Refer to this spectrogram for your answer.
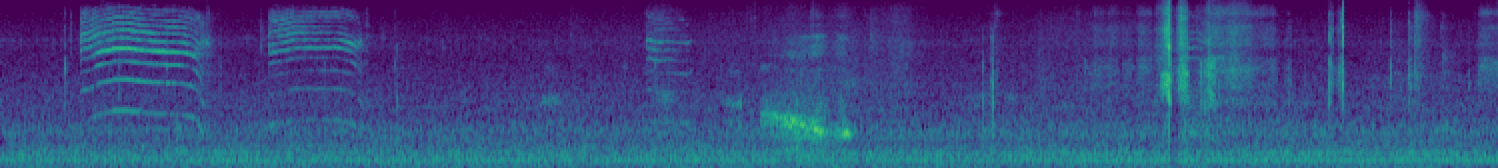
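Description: A young kitten gives two high, thin meows in quick succession, each rising then falling.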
